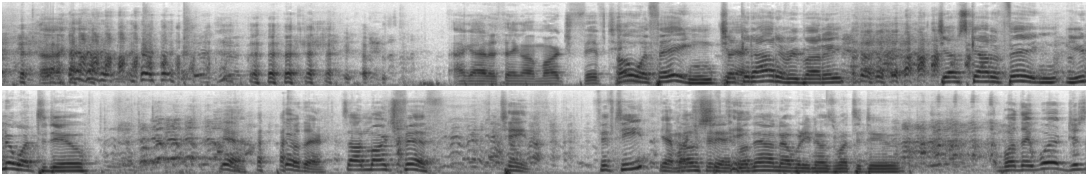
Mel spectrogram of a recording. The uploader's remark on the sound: Live from the UCB Franklin Theatre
